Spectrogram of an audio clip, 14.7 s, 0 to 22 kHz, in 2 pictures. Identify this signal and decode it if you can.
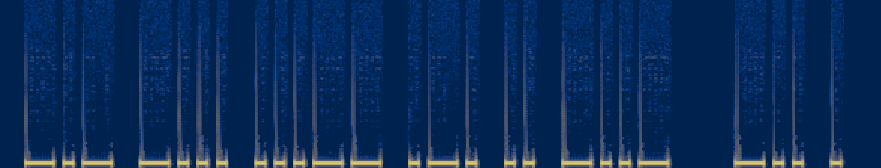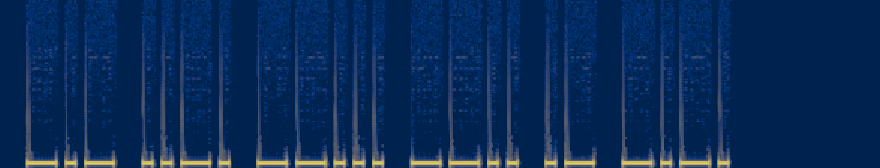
Morse code, heard as a keyed tone, about 15 wpm, 700 Hz. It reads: KB3RIX DE KF7ZAC
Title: USA Callsign DE Callsign - 6 Characters - 15wpm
